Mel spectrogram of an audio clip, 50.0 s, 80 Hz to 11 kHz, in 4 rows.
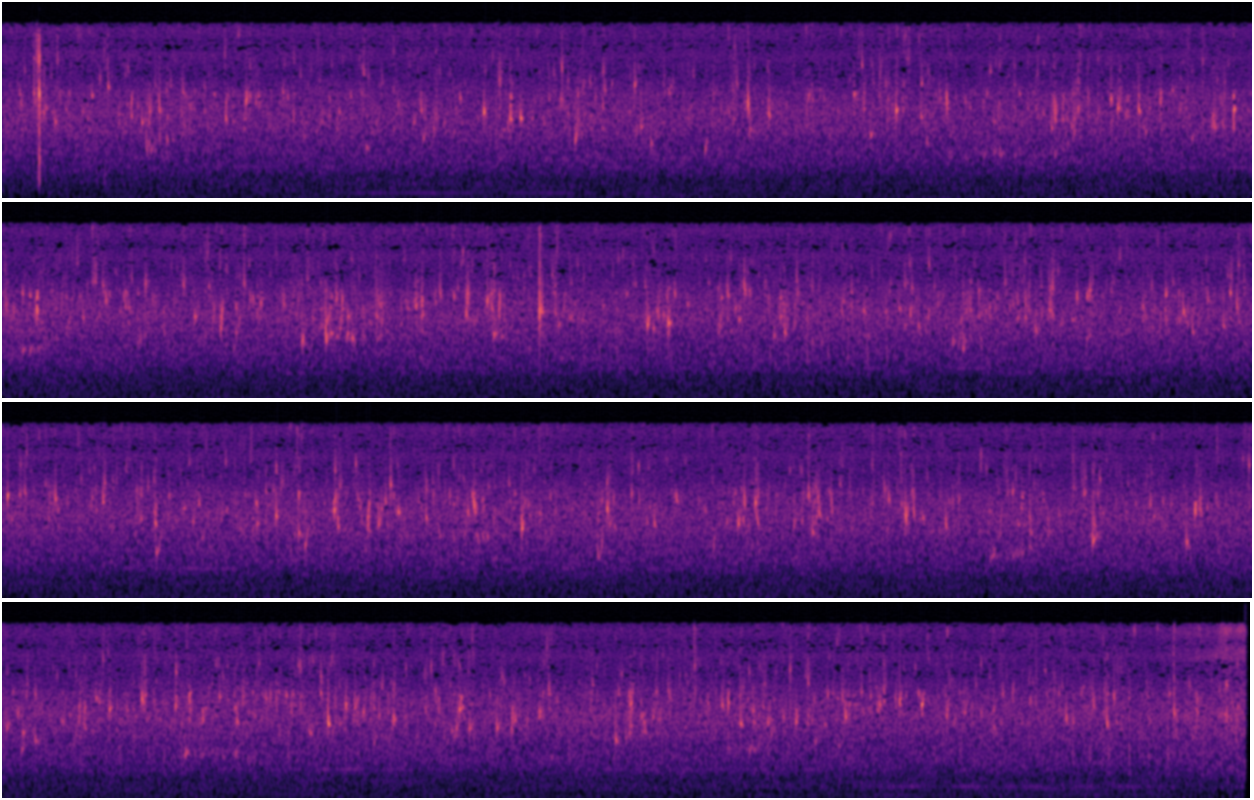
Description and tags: A recording of a small diversion in a stream in the Beamer Conservation Area.
beamerconservationarea, condensormic, creek, field-recording, gurgle, iriver799, smallgurgle, water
